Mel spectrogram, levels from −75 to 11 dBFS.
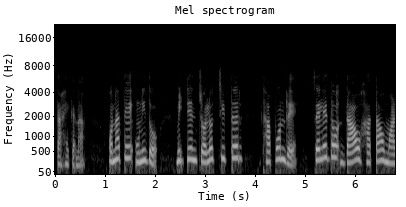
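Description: At 0.38 to 0.42 s the speech briefly dips and warbles: a lost AMR speech frame, which fits a single 20 ms frame failing its checksum after radio errors. The decoder filled the gap by repeating the last good pitch and vocal tract settings at reduced gain. On a spectrogram the harmonics freeze into flat, slightly smeared lines and dim, and the waveform envelope sags before full level returns. The AMR-WB band edge sits near 7 kHz throughout.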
